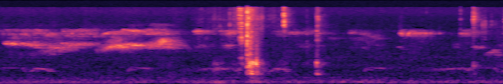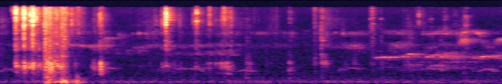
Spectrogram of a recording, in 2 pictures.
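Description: Caged spotted dove shuffling and clicking about its wire cage, with one loud flutter about five seconds in as it hops onto a plastic feed cup. Faint chirps of small birds sound in the background throughout.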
